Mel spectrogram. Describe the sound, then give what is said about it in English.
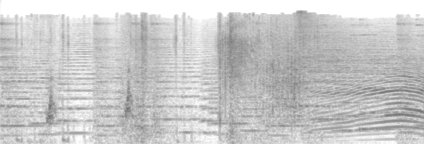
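A cow moos in a long, drawn-out low call that bends downward in pitch toward the end, with a few sharp thumps and clattering hits scattered through the first half. “That big old cash cow.”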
